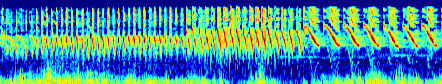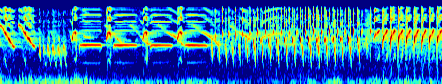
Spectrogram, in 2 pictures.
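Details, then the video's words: Canary in loud, varied song: rapid buzzy rolling trills alternate with bursts of sharp swept whistles and a stuttering series of clipped notes, delivered almost without pause. "صوت كناري يخلي الكناري الصامت يكسر القفص"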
